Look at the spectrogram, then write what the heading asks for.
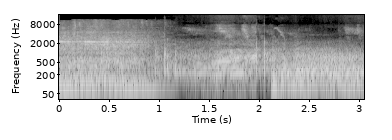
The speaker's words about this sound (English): As birdsong and artillery fire echo.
